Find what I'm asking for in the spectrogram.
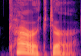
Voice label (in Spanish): character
